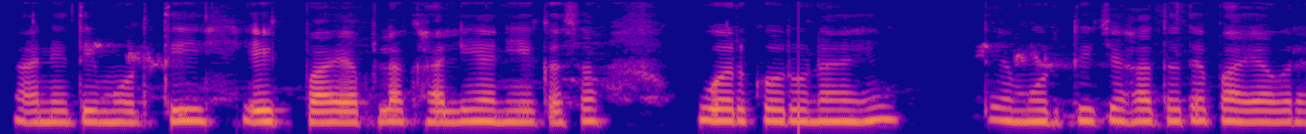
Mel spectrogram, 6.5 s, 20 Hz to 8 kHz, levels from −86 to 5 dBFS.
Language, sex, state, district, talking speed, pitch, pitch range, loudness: Marathi, female, Maharashtra, Nagpur, 165 wpm, 215 Hz, 205-225 Hz, -28 LUFS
